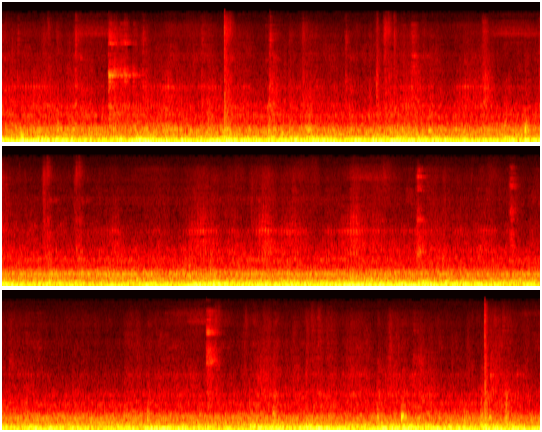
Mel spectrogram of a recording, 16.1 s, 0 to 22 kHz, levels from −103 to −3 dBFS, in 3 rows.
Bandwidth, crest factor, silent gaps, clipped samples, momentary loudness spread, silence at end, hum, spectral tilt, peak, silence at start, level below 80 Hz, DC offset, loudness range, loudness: 9.2 kHz; 14 dB; none; under 0.1%; 5 LU; 0 s; none; -8.5 dB/octave; -12 dBFS; 0 s; -28 dBFS; under 0.1%; 2 LU; -31 LUFS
